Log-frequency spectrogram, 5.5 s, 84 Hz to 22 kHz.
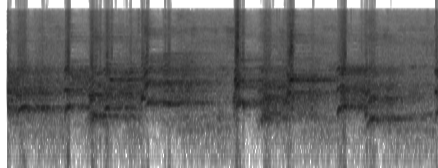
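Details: Several dogs barking together on 15 February 2019, a dense overlapping chorus of sharp barks and yips with sudden loud onsets roughly every half second to second, no pauses between calls.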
